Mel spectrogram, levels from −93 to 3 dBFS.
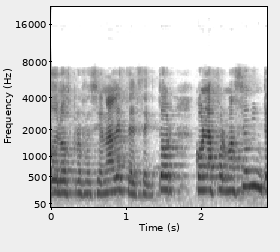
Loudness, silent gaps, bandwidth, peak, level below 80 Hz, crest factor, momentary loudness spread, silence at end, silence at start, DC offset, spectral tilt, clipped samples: -22 LUFS; none; 7.6 kHz; -4 dBFS; -68 dBFS; 20 dB; 8 LU; 0 s; 0 s; under 0.1%; -4 dB/octave; under 0.1%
